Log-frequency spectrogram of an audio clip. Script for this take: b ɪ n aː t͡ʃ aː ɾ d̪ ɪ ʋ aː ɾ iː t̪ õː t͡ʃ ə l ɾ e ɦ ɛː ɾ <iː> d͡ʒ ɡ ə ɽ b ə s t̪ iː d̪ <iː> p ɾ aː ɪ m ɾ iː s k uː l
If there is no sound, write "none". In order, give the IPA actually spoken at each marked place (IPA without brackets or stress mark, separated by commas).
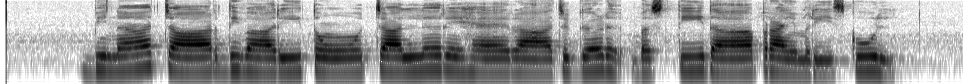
aː, aː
